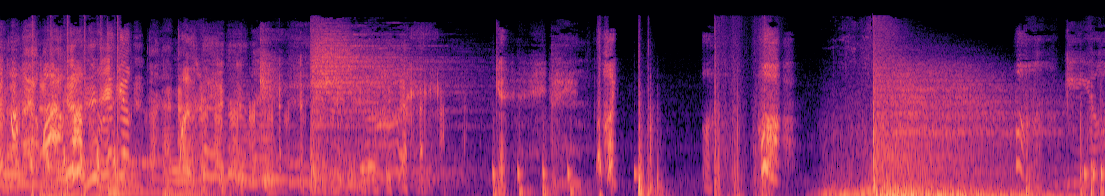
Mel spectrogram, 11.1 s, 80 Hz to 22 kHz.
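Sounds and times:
cartoon hopping steps: 4.9s - 7.4s, 10.2s - 11.0s.

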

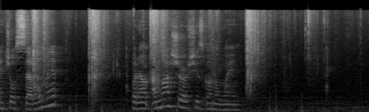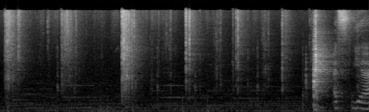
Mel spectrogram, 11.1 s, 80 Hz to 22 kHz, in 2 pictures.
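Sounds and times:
cards snapped onto wooden table: 9.8s - 10.5s.

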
